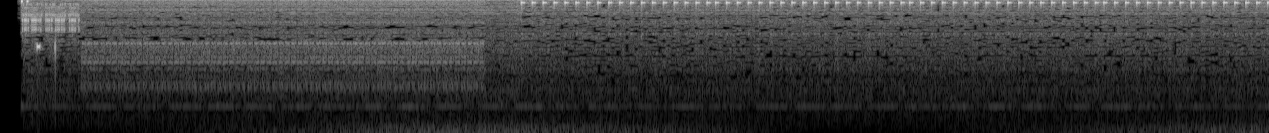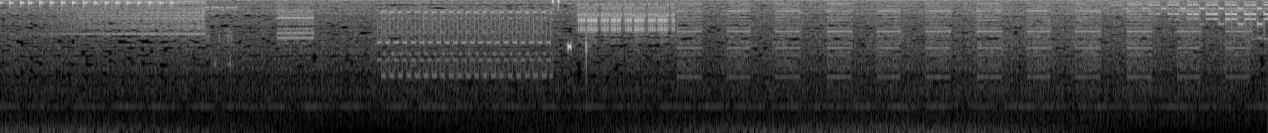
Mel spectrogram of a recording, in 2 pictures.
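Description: Electronic computer-style sound design: bursts of synthetic beeps and data tones switching on and off over a steady hum and a low rumble. A block of stacked tones comes in near the start, a high pulsing tone runs from about three to seven seconds in, and another burst of tones comes at about eight and a half seconds.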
